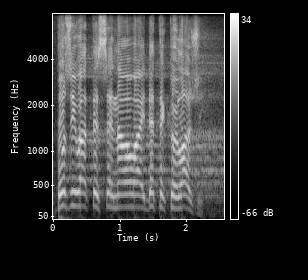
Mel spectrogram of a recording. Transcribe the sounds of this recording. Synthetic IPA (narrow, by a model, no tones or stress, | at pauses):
po̞ziːʋat̪e̞senao̞ʋaːjd̪e̞t̪ek̚t̪oːjlˠaʒḭ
